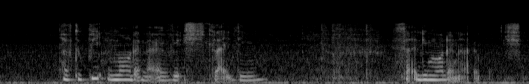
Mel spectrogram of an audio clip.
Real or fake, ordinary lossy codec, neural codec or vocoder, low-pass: fake; none; codec, 16 kHz, 16 kbps, FunCodec, trained on LibriTTS, 50 frames a second; 7.2 kHz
